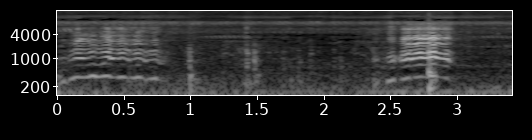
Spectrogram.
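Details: Goat eating grass gives two quavering, wavering bleats: a longer one at the start, then a short pause and a louder, higher bleat near the end, over a low rumbling background.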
